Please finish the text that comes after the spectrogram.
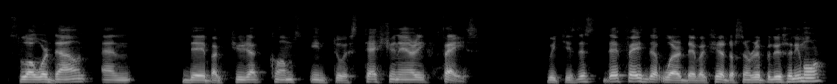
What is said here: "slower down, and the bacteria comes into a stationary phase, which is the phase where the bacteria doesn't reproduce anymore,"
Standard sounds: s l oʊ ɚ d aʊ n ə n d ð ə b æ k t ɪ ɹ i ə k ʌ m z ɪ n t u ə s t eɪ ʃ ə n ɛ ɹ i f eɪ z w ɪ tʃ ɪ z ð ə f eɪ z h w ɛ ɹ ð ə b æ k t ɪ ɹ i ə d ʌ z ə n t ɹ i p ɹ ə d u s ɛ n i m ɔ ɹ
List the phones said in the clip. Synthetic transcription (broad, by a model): s l oʊ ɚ d aʊ n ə n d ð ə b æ k t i ɹ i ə k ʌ m s ɪ n t u ə s t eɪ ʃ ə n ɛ ɹ i f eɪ s w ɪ tʃ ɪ s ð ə f eɪ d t w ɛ ɹ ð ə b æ k t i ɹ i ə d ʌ s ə n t ɹ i p ɹ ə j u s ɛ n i m ɔ ɹ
